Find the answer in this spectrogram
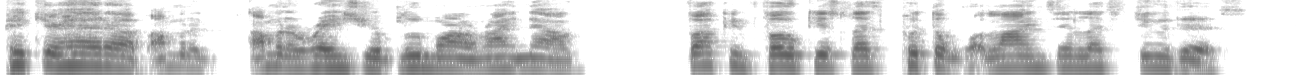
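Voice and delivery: high-pitched, urgent, hollered yell. Speaker retells a man yelling at them after losing the sailfish, retelling a yell. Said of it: "and he yells at me".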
